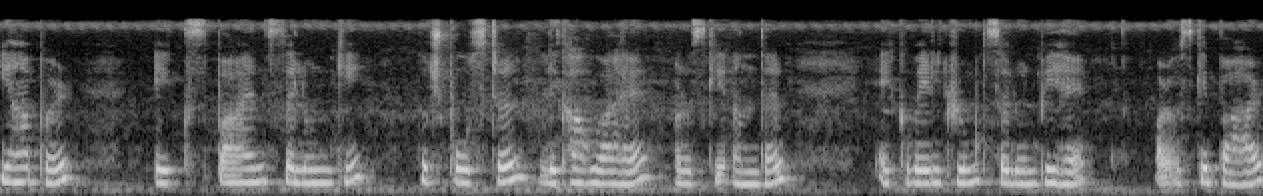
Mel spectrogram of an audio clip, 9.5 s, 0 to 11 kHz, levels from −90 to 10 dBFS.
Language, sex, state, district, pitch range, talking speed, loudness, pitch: Hindi, female, Uttar Pradesh, Varanasi, 220-245 Hz, 160 wpm, -16 LUFS, 230 Hz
